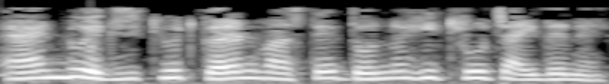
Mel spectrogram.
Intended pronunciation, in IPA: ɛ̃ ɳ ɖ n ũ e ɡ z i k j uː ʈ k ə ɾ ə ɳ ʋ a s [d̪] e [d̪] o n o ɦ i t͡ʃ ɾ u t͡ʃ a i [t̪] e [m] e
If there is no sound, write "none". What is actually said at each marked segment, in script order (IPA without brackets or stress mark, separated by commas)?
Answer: t̪, d̪, d̪, n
